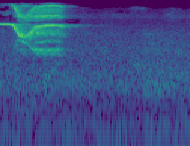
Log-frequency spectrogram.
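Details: A common starling at a tree hole gives one harsh, whistled call, under a second long. It dips in pitch, then swings back up. A low background rumble follows.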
